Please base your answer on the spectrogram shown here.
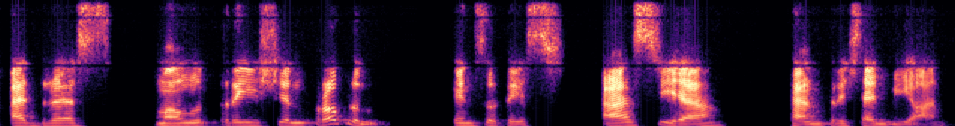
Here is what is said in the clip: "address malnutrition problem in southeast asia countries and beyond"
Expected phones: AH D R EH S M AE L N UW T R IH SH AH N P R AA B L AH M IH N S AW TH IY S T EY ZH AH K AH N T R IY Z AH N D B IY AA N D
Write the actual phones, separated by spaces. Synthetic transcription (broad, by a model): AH D R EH S M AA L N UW T R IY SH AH N P R AA B L AH M IH N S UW T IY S T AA S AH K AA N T R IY S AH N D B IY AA N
